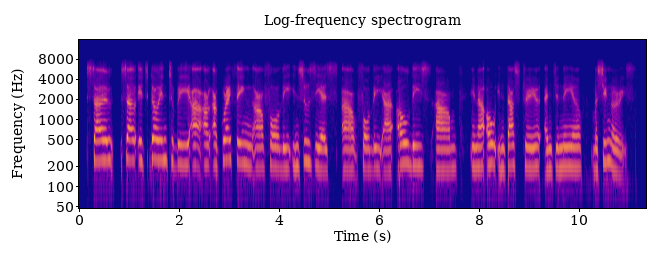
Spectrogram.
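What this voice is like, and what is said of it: Speaker's own non-native accent. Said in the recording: “my accent.”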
